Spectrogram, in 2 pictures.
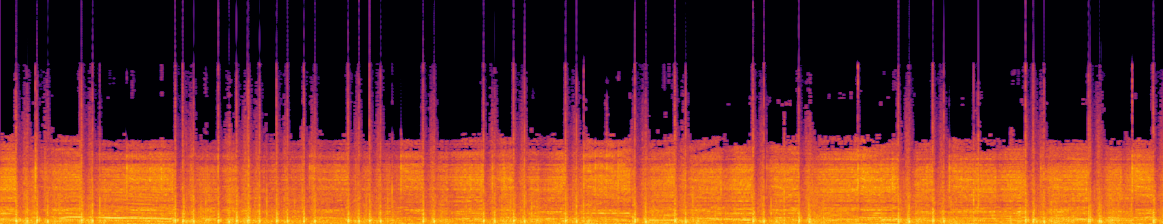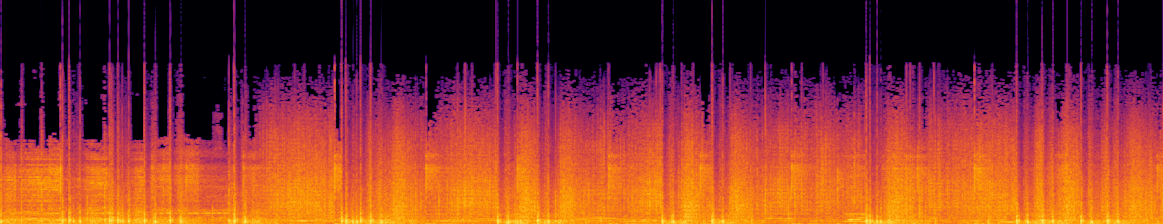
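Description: Aerial fireworks shells bursting in rapid succession, many sharp bangs with crackle, over a music soundtrack.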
